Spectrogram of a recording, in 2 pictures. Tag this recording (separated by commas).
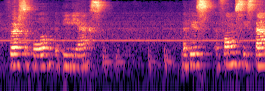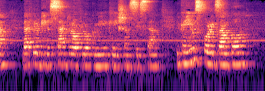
Speech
